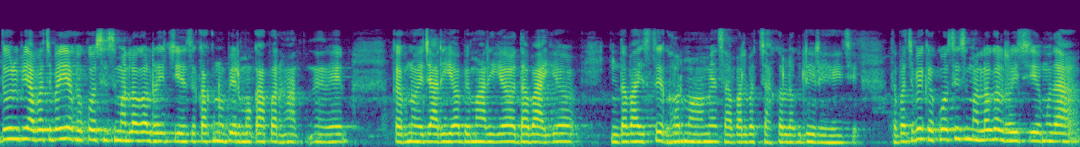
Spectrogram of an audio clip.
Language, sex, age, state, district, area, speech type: Maithili, female, 30-45, Bihar, Darbhanga, urban, spontaneous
